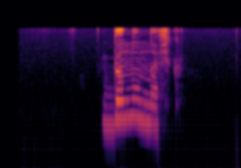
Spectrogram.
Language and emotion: Russian, angry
